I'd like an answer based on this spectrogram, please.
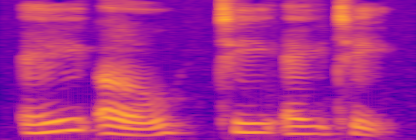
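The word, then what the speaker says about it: aoûtat: AOTAT. I would have thought it was AOTAT, but over here they pronounce it AOT.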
